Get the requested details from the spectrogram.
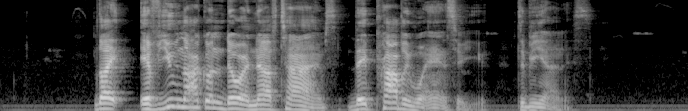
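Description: A young man speaks with animation through a microphone on an online call.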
